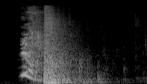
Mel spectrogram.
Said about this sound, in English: I'm kicking this fucking door down, pal.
